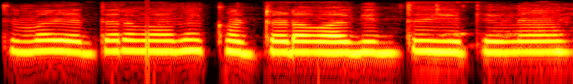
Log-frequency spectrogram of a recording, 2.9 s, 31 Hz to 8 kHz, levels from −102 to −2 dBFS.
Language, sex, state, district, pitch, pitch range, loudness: Kannada, female, Karnataka, Raichur, 260 Hz, 255-275 Hz, -24 LUFS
